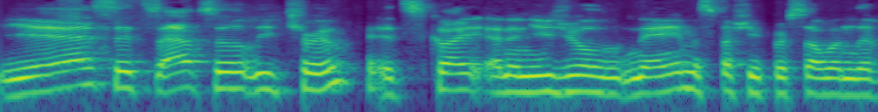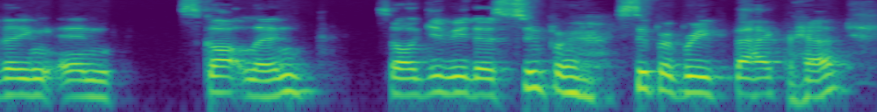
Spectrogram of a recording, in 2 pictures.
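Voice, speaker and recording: A man with a Canadian accent speaks at a moderate pace in an unremarkable speaking voice. His pitch is fairly high, with ordinary variation. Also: quiet background. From Canada. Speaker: stem cell research professor. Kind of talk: podcast interview.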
